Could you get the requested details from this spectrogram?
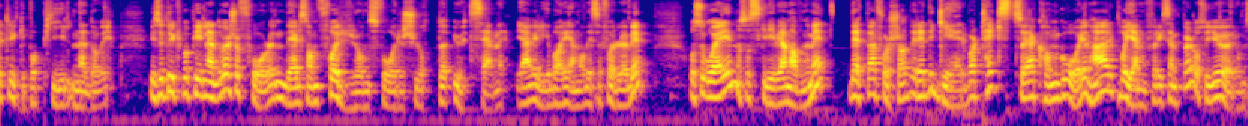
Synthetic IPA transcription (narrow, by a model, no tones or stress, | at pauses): t̪ʰɾʏkːəpɔpʰiːlnɛd̪oːʋəɾ | ʋɪsd̪ʉt̪ʰɾʏkːə̥pɔpʰiːlnɛd̪oːʋəʂɔfoːɖʉɛnd̪eːlsɔnːfɔɾːɔnsfoːɾəʂɭɔt̪ːəʉːt̪sḛːnəɾjæɪʋɛlɡəɾbɑːɾəɛnɑʋd̪ɪsːəfoːɾəløːbɪ | ɔsɔɡoːjæɪɪnːɔsɔskɾiːʋəɾjæɪnɑʋnəmɪt̪ | d̪ɛt̪ːəæɾfɔʈʂɑt̪ːɾɛd̪ɪɡeːɾbɑːʈʰɛkst̪sɔjæɪkʰɑnɡoːɪnɦæːɾpʰɔjɛmːfɔɾɛksɛmpəlɔsːɔjøːɾəɔm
